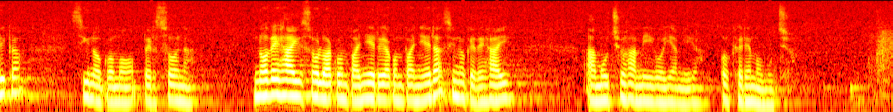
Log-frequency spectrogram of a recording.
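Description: A woman speaks calmly into a microphone in a large room.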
